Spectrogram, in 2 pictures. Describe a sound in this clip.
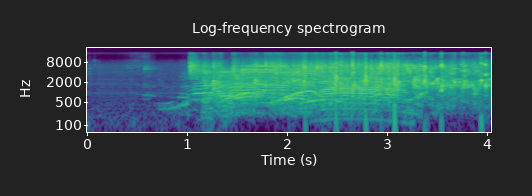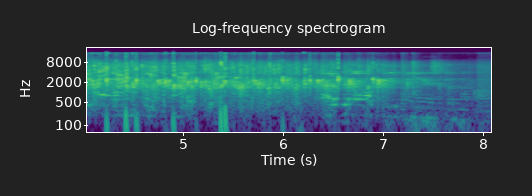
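A crowd cheers and screams loudly.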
